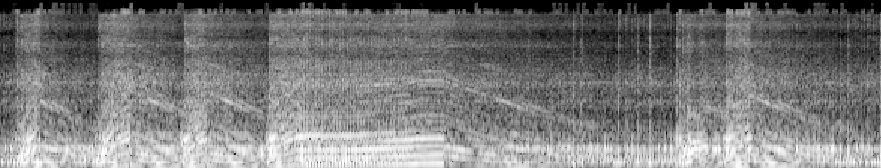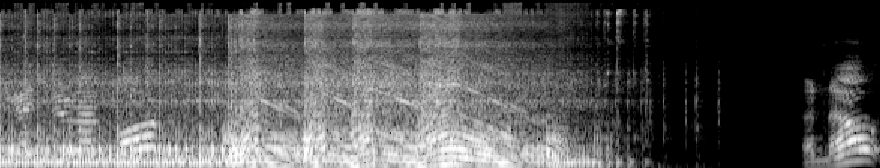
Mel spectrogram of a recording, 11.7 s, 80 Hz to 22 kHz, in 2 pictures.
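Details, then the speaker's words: Husqvarna 268 chainsaw, open port, on bench; repeated blips at about four a second, stumble at bottom and leanness at top, then loses throttle and shuts off completely: lean stumble and stall, air leak suspected versus carb issue. "listen again for that little stumble at the bottom and then the leanness at the top this is important stuff"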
